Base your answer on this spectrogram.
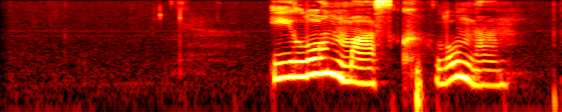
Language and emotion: Russian, neutral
